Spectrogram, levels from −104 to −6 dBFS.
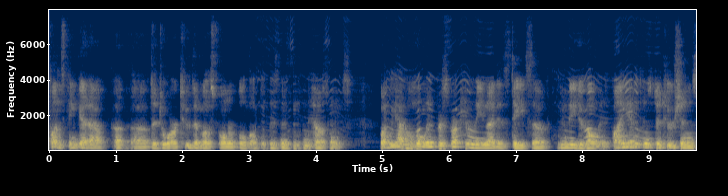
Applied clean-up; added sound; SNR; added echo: neural mask model DeepFilterNet 3.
